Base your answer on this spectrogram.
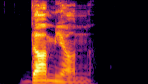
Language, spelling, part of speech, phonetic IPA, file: Polish, Damian, proper noun, [ˈdãmʲjãn], Pl-Damian.ogg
